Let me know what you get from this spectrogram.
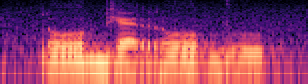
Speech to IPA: ɾ o bʲ æ r o b u

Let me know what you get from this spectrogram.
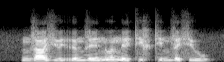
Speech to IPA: n z a zʲ u ə̯ rʲ ʌ n z e n ɯ ə̯ n e tʲ ɛ x tʲ ɛ n z ɛ sʲ u

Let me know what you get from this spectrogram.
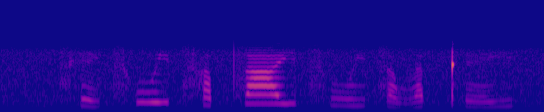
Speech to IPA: t͡sʰ e˨˩ j t͡sʰ uː˥ j t͡sʰ ɐ˧ p̚ t͡s aː˥ j t͡sʰ uː˧ j t͡s ɐ˨˩ w l ɐ˥ t̚ kʰ e˨˧ j

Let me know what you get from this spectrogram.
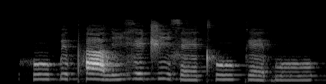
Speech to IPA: h uː˨ ɓ ɪ˦ pʰ a˦˨ l i˨˦ ɣ e˦ d͡ʒ i˦˨ s eː˨ tʰ uː˦ k e˦˨ ɓ uː˦

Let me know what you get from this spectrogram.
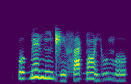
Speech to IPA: k͡p o˧ ɡ͡b ɛ̃˦ n ĩ˧ d͡ʒ e˨ f a˨˦ ɡ͡b ɔ̃˦˨ j u˨˦ m o˧

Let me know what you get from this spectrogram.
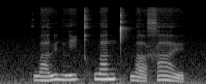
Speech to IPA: k w ä˧˥ l y˧ n l i˥ kʰ w a˥ n t̪ʰ w ä̰˨˩ x a˥˩ ɪ̯

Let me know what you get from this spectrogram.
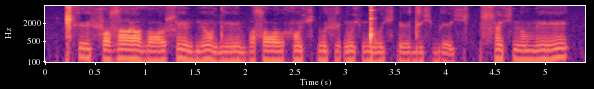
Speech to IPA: ǁʰ ɪ fʲ u zˤ ɪː ðˤ ʊː ɬ ẽ bʲ ɔ̃ d ẽː b ɪ sˤ oː h ɔ̃ ç ɗ u fʲ o ɗ ũ ç ŋ͡ǃ ʊː ç ɗ ɪː d ɪ ç b eː ç | ɬ ã ç n ɔ̃ m ẽː

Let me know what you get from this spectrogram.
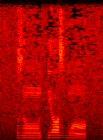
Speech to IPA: z õː pʲ ɔ z b ɔ̃

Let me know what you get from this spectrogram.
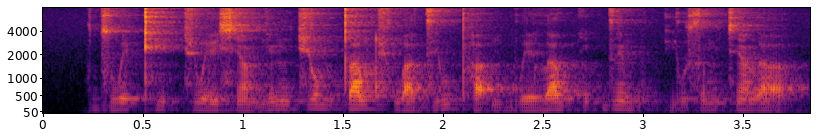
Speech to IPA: d͡z w e˨˩ kʰ i˨ t̚ t͡ɕ w e˨˩ ɕ ã˨˩ ɡ ẽ˥˧ ŋ t͡ɕ o˥˧ m t̪ a˦ w t͡ɕʰ w a˨˩ d͡z j u˥˧ pʰ a˨ ʔ i˥˧ b w e˧ l a˥˧ w k ĩ˦ t̚ d͡z ẽ˥˧ b o˨ ʔ k j u˨˩ s ə˥˧ m t͡ɕ ã˦ l a˨˩

